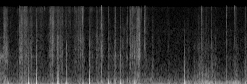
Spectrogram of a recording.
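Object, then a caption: Foam kitchen sponge with scrub pad. A hand-sized, porous, rectangular foam kitchen sponge with an orange scrub pad is held close to the mic and scratched and tapped with the fingertips. Irregular soft, dull thumps mix with bright, crackly scratching, and the rustle builds into a steadier scrape near the end.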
